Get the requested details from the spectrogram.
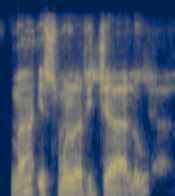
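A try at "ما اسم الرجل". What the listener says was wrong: Nah, perhatikan. Ismu apakah tidak terbaca hamzahnya? Perhatikan.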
